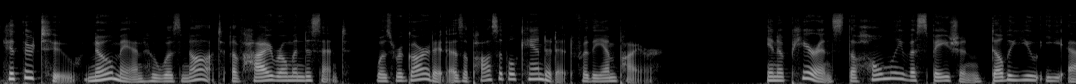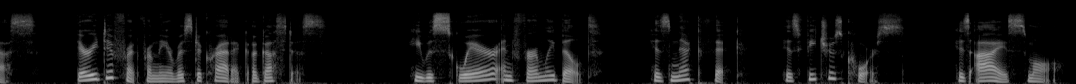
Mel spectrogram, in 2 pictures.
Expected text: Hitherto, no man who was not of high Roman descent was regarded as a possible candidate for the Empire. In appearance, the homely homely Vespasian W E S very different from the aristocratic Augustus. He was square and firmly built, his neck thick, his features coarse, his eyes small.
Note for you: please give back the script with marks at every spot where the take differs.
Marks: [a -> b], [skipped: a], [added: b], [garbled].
Hitherto, no man who was not of high Roman descent was regarded as a possible candidate for the Empire. In appearance, the homely [skipped: homely] Vespasian W E S very different from the aristocratic Augustus. He was square and firmly built, his neck thick, his features coarse, his eyes small.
